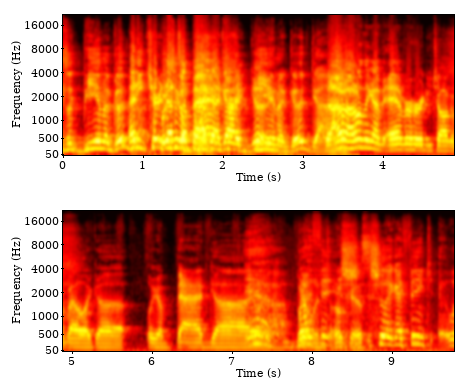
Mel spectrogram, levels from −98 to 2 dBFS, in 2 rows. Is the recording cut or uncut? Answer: uncut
